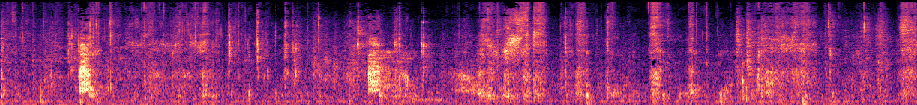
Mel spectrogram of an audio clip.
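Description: Close-miked eating sounds: wet chewing, lip-smacking and sucking on sticky glazed meat, with many small clicks from the mouth.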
